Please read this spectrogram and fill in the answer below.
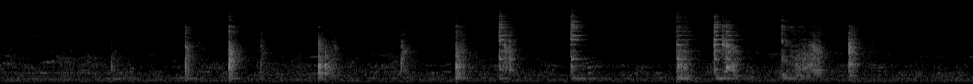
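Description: Steel spoon stirring spinach and spices in a nonstick frying pan, knocking and scraping on the pan in about a dozen irregular clinks, starting about two seconds in and stopping about a second before the end.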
